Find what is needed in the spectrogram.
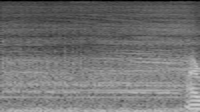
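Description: Whine of a small home-built quadcopter's electric motors and propellers in flight at a distance, with its pitch shifting slightly upward as the throttle changes, over a low rumble.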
